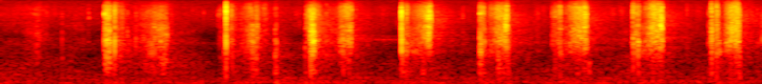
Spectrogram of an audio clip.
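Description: Tarot cards shuffled by hand in a steady riffling rhythm, about a dozen quick crisp bursts close to the microphone with short pauses between them.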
